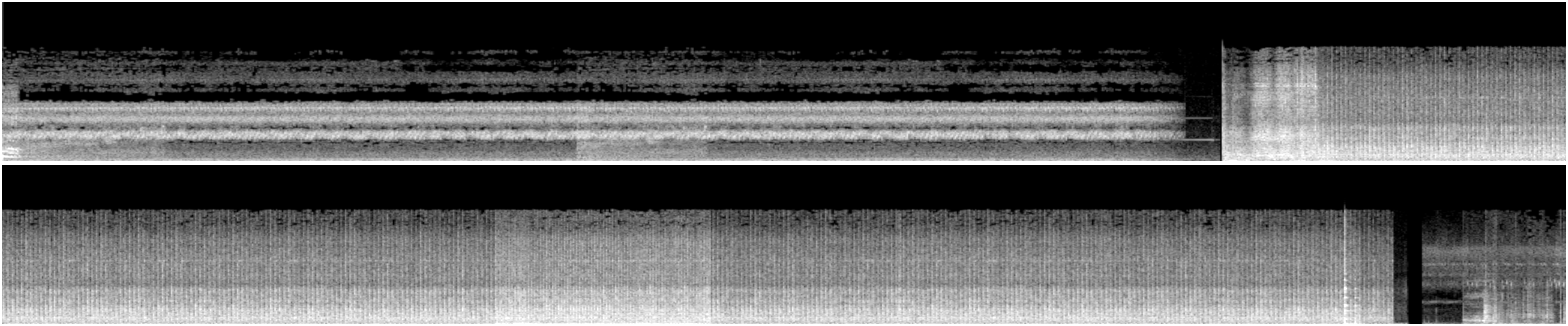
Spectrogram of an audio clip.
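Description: For about the first twelve seconds, a steady high-pitched insect chirring. After a short break, a louder steady engine-like running sound carries on until near the end, swelling briefly with a deeper rumble a little past the middle.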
